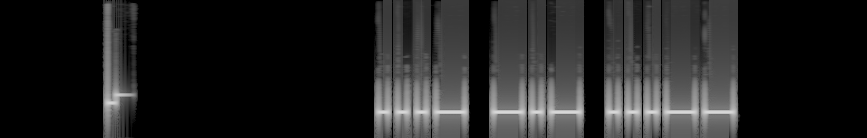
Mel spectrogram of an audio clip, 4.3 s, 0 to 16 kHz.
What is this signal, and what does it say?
Morse code, heard as a keyed tone, about 25 wpm, 700 Hz. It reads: VK3
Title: Callsign Prefixes for Top 100 DXCC - 25wpm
